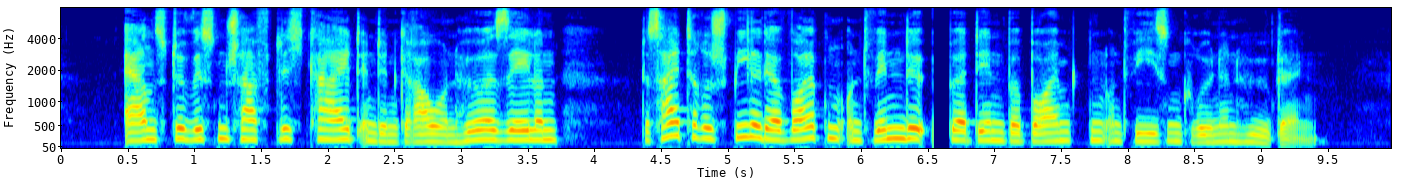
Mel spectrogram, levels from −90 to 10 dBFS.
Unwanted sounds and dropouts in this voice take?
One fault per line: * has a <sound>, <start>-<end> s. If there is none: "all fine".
* has a dropout, 6.5-6.7 s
